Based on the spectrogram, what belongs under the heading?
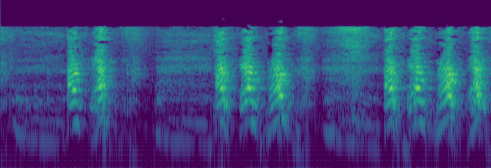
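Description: A pug barking in short, high yappy barks, in three quick bursts of two to four barks each.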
